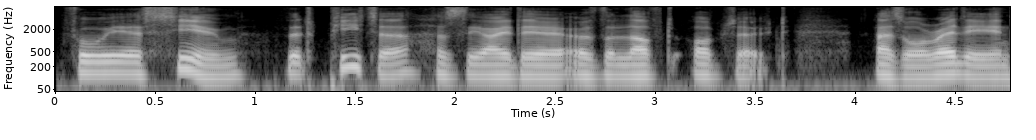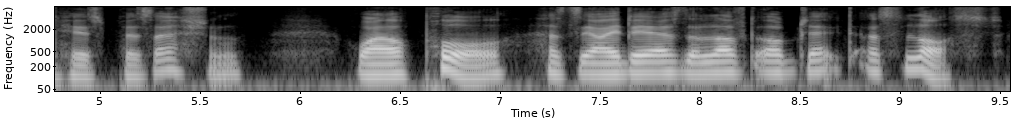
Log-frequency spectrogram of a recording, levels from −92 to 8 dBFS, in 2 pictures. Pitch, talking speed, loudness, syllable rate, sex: 125 Hz, 175 wpm, -18 LUFS, 5.2 syllables/s, male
